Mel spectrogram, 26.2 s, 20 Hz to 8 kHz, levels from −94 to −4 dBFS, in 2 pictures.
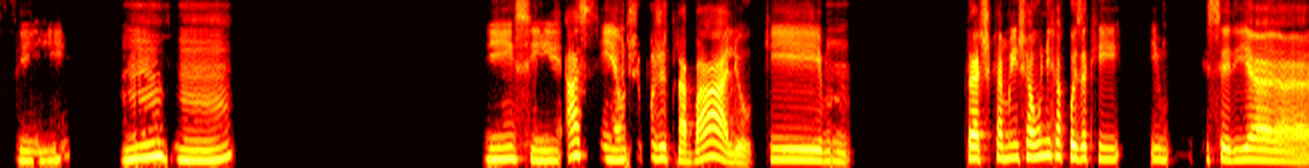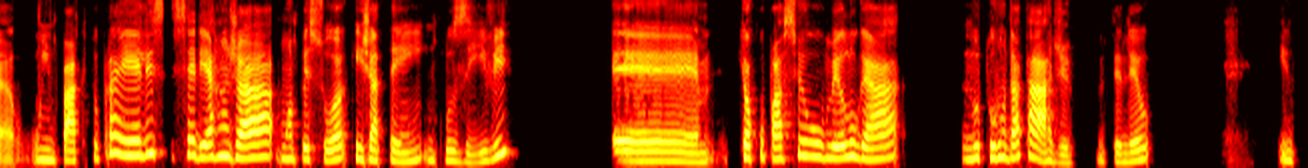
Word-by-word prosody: Sim, 170 +4 -6 0.5
uhum. 195 0 0 2.5
Sim, 195 +1 +1
sim, 175 -3 -2
assim 235 -5 +1
é 180 - +1
um - - 0
tipo 205 - -11
de 210 +1 +1
trabalho 185 +3 +3
que 185 -1 0 1.4
Praticamente, 215 +1 +4
a - - +7
única 250 +2 +2
coisa 215 -3 +3
que 200 -2 -6 0.3
in 190 -1 -6 0.3
que 190 - -13
seria 170 - +1 0.2
um 190 - -5
impacto 180 +2 -1
para 300 +6 0
eles, 265 +4 +2
seria 230 -1 0
arranjar 230 -1 +4
uma 205 -2 -5
pessoa 195 -1 -2
que 205 - -4
já 185 -1 +1
tem, 170 0 -5
inclusive, 175 - -5 1.0
eh, 165 -2 +2 0.4
que 215 - +1
ocupasse 205 +3 -1
o 240 -2 -1
meu 215 0 +1
lugar 215 -1 +1 0.6
no 195 +2 -3
turno 220 +1 -2
da 220 +2 +1
tarde. 145 - +1 0.2
Entendeu? 155 +5 -5 1.3
Eu 170 - -7
195 Hz, 100 wpm, -22 LUFS, 175-220 Hz, 2.5 s, a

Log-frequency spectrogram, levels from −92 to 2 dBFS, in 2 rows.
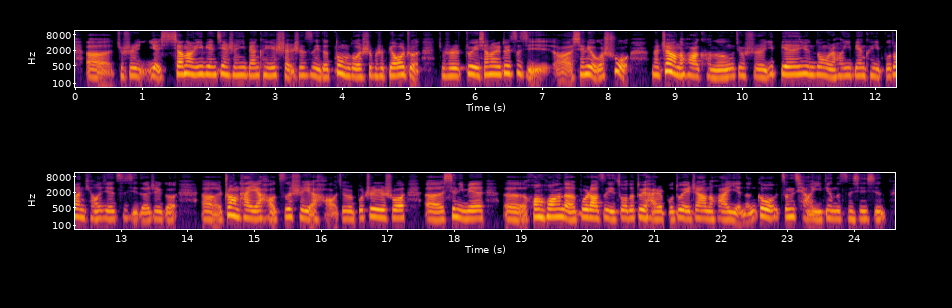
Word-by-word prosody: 呃， - - -1
就 205 - -11
是 205 +1 -2
也 320 +9 -1
相 235 -1 +3
当 245 -1 +5
于 - - 0
一 235 - +1
边 230 -1 0
健 240 0 0
身， 220 0 -4
一 215 - -3
边 210 0 -3
可 215 +1 -6
以 210 0 -1
审 195 -5 -4
视 215 0 -5
自 215 -1 -6
己 185 - 0
的 180 0 -2
动 210 +4 0
作 190 -2 +1
是 200 +3 -4
不 205 - -7
是 200 - -3
标 210 +2 +3
准， 230 +7 -1 0.3
就 205 - -9
是 200 0 +1
对， 235 -3 +4
相 225 +2 -1
当 235 0 +2
于 - - +4
对 250 +2 +2
自 250 +2 -4
己， 345 - -4
呃， - - -3
心 230 - -2
里 - - +5
有 190 -8 +3
个 180 - 0
数， 440 - 0 0.3
那 225 -3 -3
这 305 +8 +3
样 275 -6 +10
的 205 +1 +1
话 210 -3 +4
可 195 -1 -8
能 170 +3 0
就 210 +2 -6
是， 180 -3 -3
一 235 +7 -5
边 230 -1 +2
运 240 -2 0
动， 220 -3 -2
然 175 - +1
后 200 +2 -7
一 210 +1 -4
边 210 0 -4
可 210 - -9
以 195 - -3
不 190 +1 -6
断 225 -2 0
调 185 -1 -5
节 190 -1 -3
自 200 +2 -14
己 265 +11 -7
的 160 - -5
这 180 +1 -5
个， 165 -1 -5 0.3
呃， 175 -1 -2
状 250 +5 +5
态 210 -2 +1
也 185 0 +3
好、 190 - -1
姿 220 +6 -1
势 215 -2 -3
也 185 - +1
好， - - -5
就 185 - -5
是 180 - -1
不 200 +3 -4
至 230 +2 +3
于 205 - +3
说， 200 0 +2 0.3
呃， 170 0 0
心 225 +6 0
里 210 - -2
面， 185 +1 +1 0.3
呃， 170 -2 -1
慌 220 0 +3
慌 225 0 +5
的， 195 -4 +5
不 215 +5 -1
知 215 - +6
道 200 -1 +7
自 200 +2 -7
己 180 - +2
做 195 +3 -3
得 200 +1 0
对 205 0 +2
还 195 -1 -1
是 180 - 0
不 170 +2 -6
对， 195 0 +1
这 180 - -7
样 195 -1 +4
的 180 - +1
话 180 -1 0
也 170 -2 -1
能 305 +6 -4
够 215 -4 +4
增 220 +1 -2
强 210 -3 -4
一 175 - 0
定 190 +2 -5
的 185 - -2
自 180 +1 -8
信 185 +1 -4
心。 180 0 -4
205 Hz, 290 characters per minute, -23 LUFS, 185-225 Hz, 0.3 s, 样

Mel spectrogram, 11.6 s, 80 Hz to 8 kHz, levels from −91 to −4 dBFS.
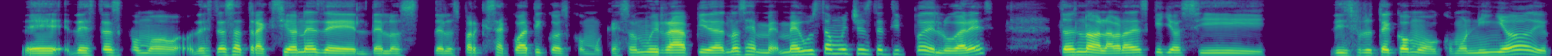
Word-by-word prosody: de 120 0 +2
de 130 - +1
estas 140 +3 -1
como 120 -4 -3
de 120 - -3
estas 160 +6 +1
atracciones 145 +2 +2
del 115 -4 +3
de 115 +3 -1
los 115 -1 -5
de - - -1
los 115 - -7
parques - - -4
acuáticos, 130 -2 -1
como 105 -2 -13
que 115 - -11
son 140 +5 -5
muy 155 0 +1
rápidas. 135 -1 +4
No 170 +1 +1
sé, 170 -3 -3
me 135 - -4
me 160 +2 +3
gusta 195 +5 0
mucho 220 0 -2
este 210 0 -4
tipo 200 0 -9
de - - +3
lugares. 125 - +1 0.4
Entonces, 150 +1 +4
no, 150 -3 +6
la 120 -1 +3
verdad 135 +2 +4
es 145 0 -3
que 145 - -8
yo 140 -2 0
sí 130 -4 -6 0.5
disfruté 135 +1 -1
como 135 -7 +1
como 120 +1 -6
niño, 155 +10 +1
y, - - -2
135 Hz, 215 wpm, -21 LUFS, 125-155 Hz, 0.5 s, no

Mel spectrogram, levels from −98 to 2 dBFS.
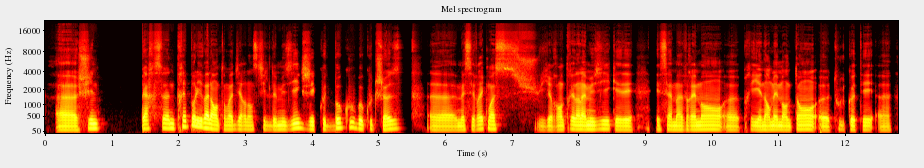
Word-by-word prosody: Heu, 90 0 +3
je - - -7
suis 125 -1 +2 0.6
personne 125 -1 +1
très 170 +7 0
polyvalente 105 - +5
on 100 - -3
va 100 - +2
dire 100 0 -2
dans 95 -1 -2
ce 95 -1 -9
style 100 -3 -7
de 95 - -1
musique. 105 +7 +1
J'écoute 105 -2 -3
beaucoup, 135 +9 -1
beaucoup 115 -4 -1
de - - -16
choses, 115 +4 0 0.4
heu, 90 -1 -1
mais 90 +1 0
c'est 90 +2 -3
vrai 110 +3 0
que - - -2
moi, 110 - +5
s 110 0 -5
je - - -12
suis 90 +2 -5
rentré 95 +4 -1
dans 105 - +5
la 100 -1 +5
musique 105 +2 0
et 90 -2 +1 0.3
et - - -4
ça 100 - -2
m'a 95 0 +1
vraiment, 100 +1 +2
heu, 90 -1 -2
pris 95 +2 -5
énormément 95 0 +2
de 90 - -7
temps, 105 0 +2
heu, 85 -1 +1
tout - - -15
le 95 - -10
côté, 95 -1 -2
heu 85 0 -6
100 Hz, 220 wpm, -23 LUFS, 90-105 Hz, 0.6 s, polyvalente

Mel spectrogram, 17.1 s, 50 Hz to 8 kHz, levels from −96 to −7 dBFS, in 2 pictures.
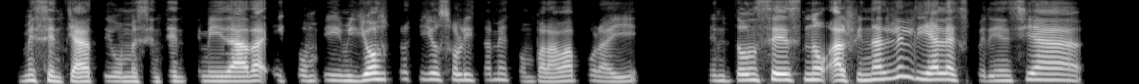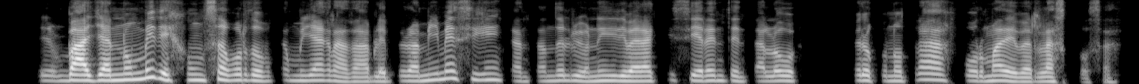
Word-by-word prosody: me 185 +2 -1
sentía, 160 -2 +4
digo, 155 -1 -6
me 155 0 -2
sentía 150 +3 -8
intimidada 165 +2 +3
y 175 -3 -15
con 175 0 -10
y 180 -2 -4
yo 220 +3 +7
creo 235 - -14
que 220 - -14
yo 215 - +1
solita 200 0 -5
me 210 -1 -9
comparaba 155 +1 -3
por 175 0 -15
ahí. 150 +1 -6 0.5
Entonces 195 +3 +3
no, 210 -1 +3
al 190 -1 +9
final 215 +7 +2
del 320 -1 0
día 215 -3 +4
la 215 - +5
experiencia, 185 +2 0 0.9
vaya, 190 0 +7
no 200 +2 +1
me 270 +6 +2
dejó 205 -4 -1
un 195 -1 -2
sabor 195 -1 -1
de 180 - 0
boca 170 +3 -11
muy 180 0 -5
agradable, 155 -4 -3
pero 170 +2 -5
a - - -1
mí 190 +4 -3
me 255 +1 -1
sigue 210 -3 -6
encantando 165 -2 -10
el 180 - -7
violín 170 +1 -3
y - - -3
de 170 - 0
verdad 165 0 +1
quisiera 180 -3 -5
intentarlo, 170 -1 -6 0.4
pero 185 -1 -4
con 170 0 -13
otra 200 +3 -3
forma 175 +1 -2
de 165 -3 +1
ver 145 -1 -3
las 155 0 -3
cosas. 130 +1 -20
180 Hz, 200 wpm, -23 LUFS, 165-200 Hz, 0.9 s, al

